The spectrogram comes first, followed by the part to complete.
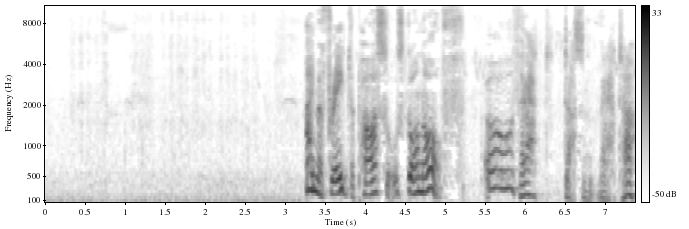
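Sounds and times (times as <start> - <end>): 
pencil writing a note scratching on paper: 0.3 - 3.0
speech: 3.3 - 7.3.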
